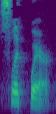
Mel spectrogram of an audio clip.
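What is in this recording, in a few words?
"slip-ware", English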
